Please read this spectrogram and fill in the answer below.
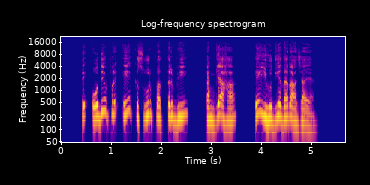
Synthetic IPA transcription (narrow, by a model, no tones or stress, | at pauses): t̪eːoːd̪eʊpːəɾeːkəsuːɾpət̪ːəɾbʱiː | ʈə̃ŋɡjaːɦa | eːjɐɦuːd̪ɪjãːd̪aɾaːd͡ʒaːɛ̰ː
